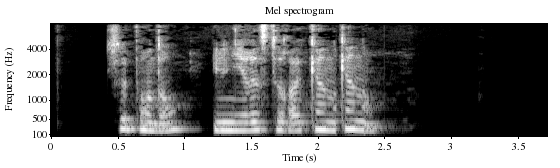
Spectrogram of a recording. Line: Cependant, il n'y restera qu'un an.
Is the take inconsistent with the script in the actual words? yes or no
yes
